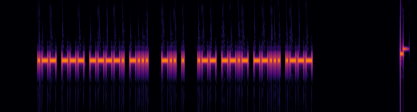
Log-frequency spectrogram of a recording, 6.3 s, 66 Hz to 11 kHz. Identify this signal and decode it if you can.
Morse code, heard as a keyed tone, about 40 wpm, 700 Hz. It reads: WO9B DE WQ7J
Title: USA Callsign DE Callsign - 4 Characters - 40wpm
